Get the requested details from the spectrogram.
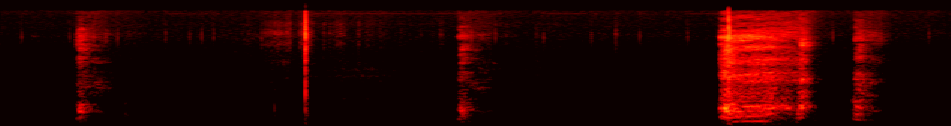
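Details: An adult woman with a coughing virus, recorded candidly in the bathroom in the morning, gives about four short, harsh coughs, one louder and longer; viral illness cough.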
